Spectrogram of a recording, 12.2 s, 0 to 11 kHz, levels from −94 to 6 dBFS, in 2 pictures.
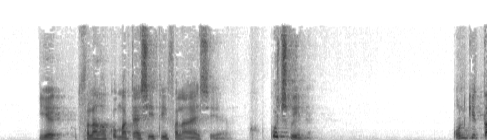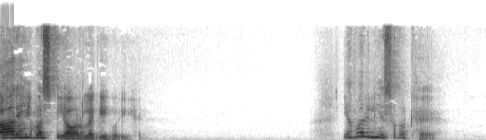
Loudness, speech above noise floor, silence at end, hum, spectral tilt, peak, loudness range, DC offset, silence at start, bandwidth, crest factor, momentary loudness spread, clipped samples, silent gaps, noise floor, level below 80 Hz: -18 LUFS; 58 dB; 0.65 s; 50 Hz at -60 dBFS; -3.5 dB/octave; 0 dBFS; 10 LU; under 0.1%; 0.5 s; 11 kHz; 22 dB; 20 LU; under 0.1%; none; -77 dBFS; -58 dBFS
